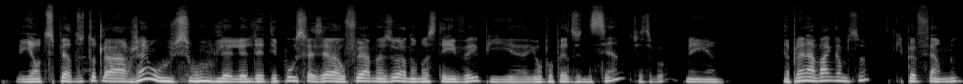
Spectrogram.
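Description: In a dry, close recording with no echo, a man talks at a fairly quick pace in a dark, mellow tone, his medium pitch showing ordinary variation. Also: very clean recording, silent background. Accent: Quebec. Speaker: podcast host. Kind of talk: solo commentary monologue. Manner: casual, animated.

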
